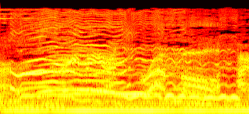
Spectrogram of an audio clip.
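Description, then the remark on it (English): A voice imitates the Red Lion crying in a story with Dorothy and the Tin Man, a loud, wavering, whimpering wail that rises and falls in pitch and carries on steadily for about three seconds. “Oh, Red Lion, why are you crying?”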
